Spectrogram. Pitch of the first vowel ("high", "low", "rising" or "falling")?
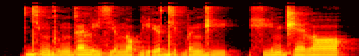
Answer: falling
